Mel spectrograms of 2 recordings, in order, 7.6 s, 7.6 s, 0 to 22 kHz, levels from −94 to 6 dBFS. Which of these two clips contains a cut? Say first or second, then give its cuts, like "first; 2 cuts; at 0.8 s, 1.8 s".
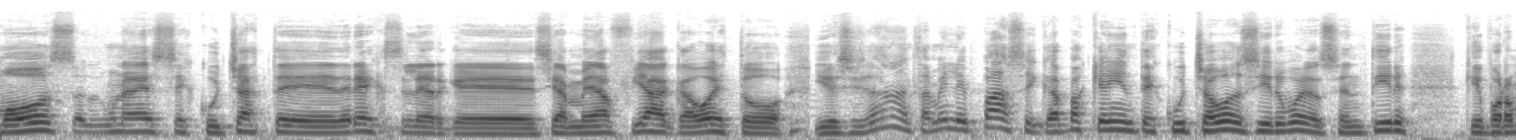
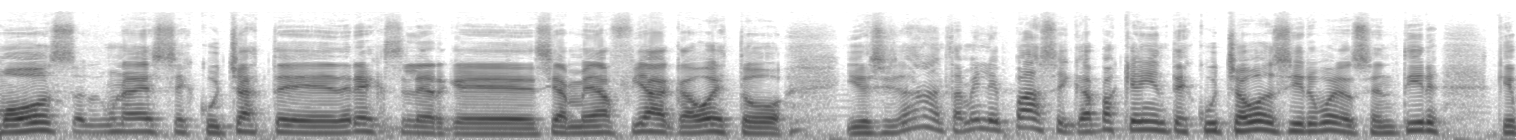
first; 1 cut; at 4.0 s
